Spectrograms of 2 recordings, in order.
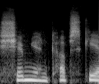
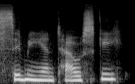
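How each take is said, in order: First: The surname is said in the Polish way. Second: The surname is said in an Americanized way. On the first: This is how the name is really said. The speaker calls it right. "But it's actually ... if you say it right" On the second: This is how the family was told to say it. The speaker calls it wrong. "we were told to say it's"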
